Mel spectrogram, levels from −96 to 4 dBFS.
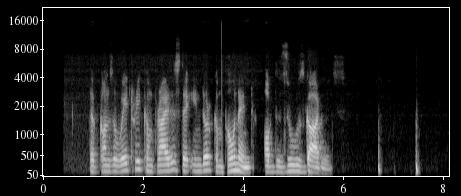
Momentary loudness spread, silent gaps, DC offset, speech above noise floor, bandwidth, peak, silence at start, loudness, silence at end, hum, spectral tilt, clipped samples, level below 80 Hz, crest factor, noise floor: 13 LU; none; under 0.1%; 62 dB; 7.6 kHz; -2 dBFS; 0.9 s; -20 LUFS; 0.65 s; none; -8 dB/octave; under 0.1%; -68 dBFS; 20 dB; -81 dBFS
